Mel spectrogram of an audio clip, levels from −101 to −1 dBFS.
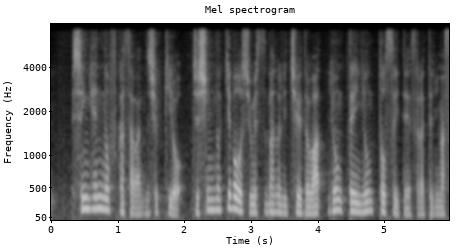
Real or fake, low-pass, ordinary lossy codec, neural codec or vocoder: fake; 7.2 kHz; none; codec, 16 kHz in and 24 kHz out, 0.6 kbps, FocalCodec, streaming, 2048 codes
